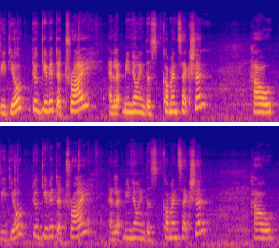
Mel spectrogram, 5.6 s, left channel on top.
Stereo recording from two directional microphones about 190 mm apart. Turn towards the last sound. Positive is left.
turn(degrees=45)  # may be behind; listen again after turning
